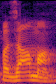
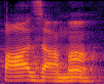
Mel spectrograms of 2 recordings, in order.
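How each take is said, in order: First: The first vowel is short. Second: The first vowel is long. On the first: The speaker calls it wrong. "हम बोलते हैं पजामा" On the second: The speaker calls it right. "शब्द होता है पाजामा"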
